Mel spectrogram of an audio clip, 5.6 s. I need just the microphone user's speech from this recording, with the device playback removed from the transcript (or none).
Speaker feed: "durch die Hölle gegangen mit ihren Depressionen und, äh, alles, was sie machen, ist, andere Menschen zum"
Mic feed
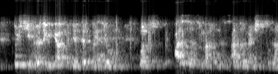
Ja.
